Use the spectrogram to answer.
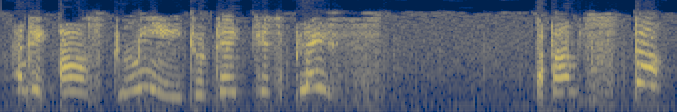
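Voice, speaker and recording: A tiny, indignant bird acted by a woman for a storybook. It chirps away stubbornly in a high, lively voice on a slightly muffled recording. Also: a little slow, heavy background noise. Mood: chirpy. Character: cross, chirpy little bird with stubborn temper.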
